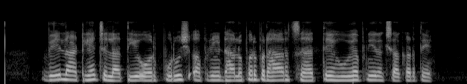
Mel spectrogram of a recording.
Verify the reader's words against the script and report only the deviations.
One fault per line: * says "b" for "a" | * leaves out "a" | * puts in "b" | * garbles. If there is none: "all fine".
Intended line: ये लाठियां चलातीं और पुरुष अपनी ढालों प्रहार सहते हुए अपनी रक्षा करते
* says "वे" for "ये"
* puts in "पर"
